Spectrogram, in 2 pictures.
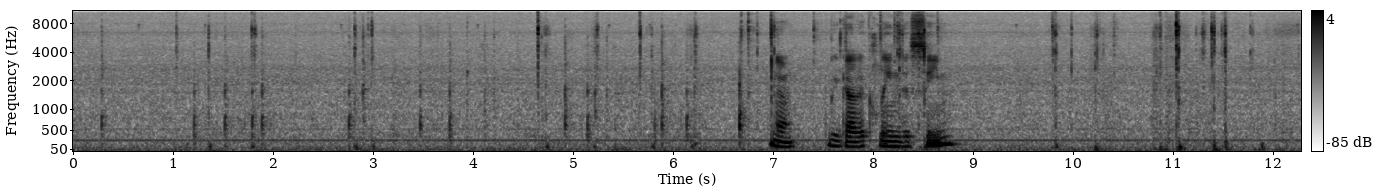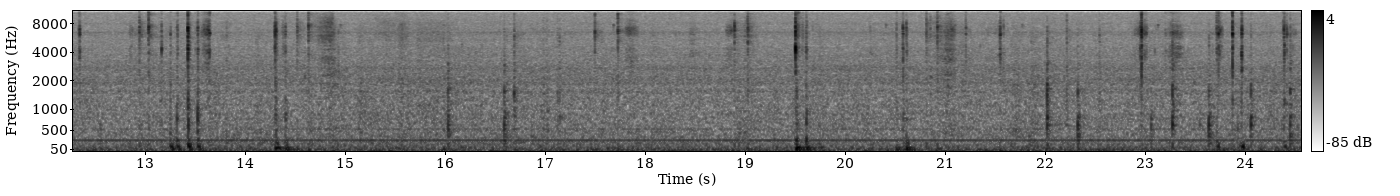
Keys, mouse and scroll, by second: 3.0 Tab, 6.9-8.7 right drag, 7.7-10.7 drag, 11.6 ctrl+e, 13.5 a, 13.7 a, 14.5 u, 16.3 middle click, 17.8-19.1 drag, 19.1 right click, 19.8 p, 20.8 u.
